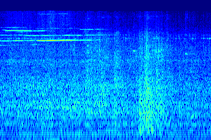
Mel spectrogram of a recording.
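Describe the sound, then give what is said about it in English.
A garbage truck idles, its engine rumbling low while sharp hissing bursts of air brakes release in a couple of loud puffs. No one speaks. “Here comes the alphabet garbage truck.”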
